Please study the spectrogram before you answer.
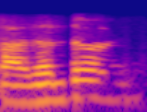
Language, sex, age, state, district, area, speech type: Manipuri, male, 18-30, Manipur, Kangpokpi, urban, conversation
